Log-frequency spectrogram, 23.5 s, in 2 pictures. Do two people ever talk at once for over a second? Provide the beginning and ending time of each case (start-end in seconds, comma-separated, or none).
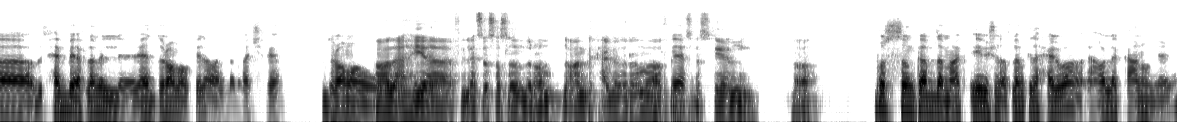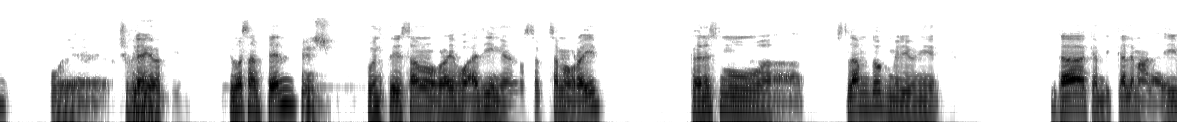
none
